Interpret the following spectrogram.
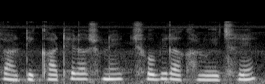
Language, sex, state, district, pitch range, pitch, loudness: Bengali, female, West Bengal, Alipurduar, 220-245 Hz, 230 Hz, -15 LUFS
